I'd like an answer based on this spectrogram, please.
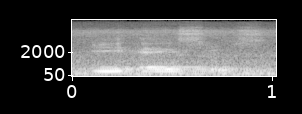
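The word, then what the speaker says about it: Ἰησοῦς: cuz it's Greek can you say this three syllables E A eus if you can say that e Asus you know what that is that's how you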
